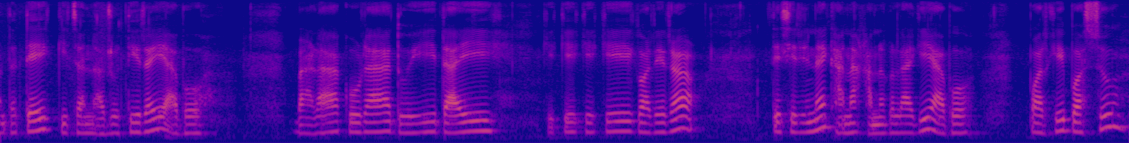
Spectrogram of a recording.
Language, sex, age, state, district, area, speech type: Nepali, female, 60+, West Bengal, Kalimpong, rural, spontaneous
